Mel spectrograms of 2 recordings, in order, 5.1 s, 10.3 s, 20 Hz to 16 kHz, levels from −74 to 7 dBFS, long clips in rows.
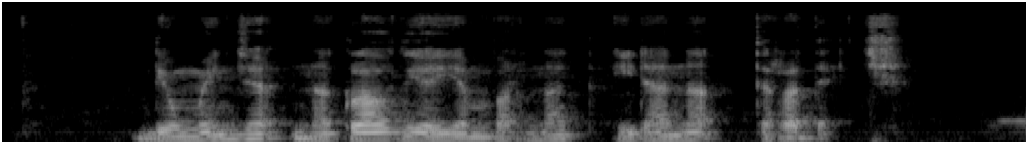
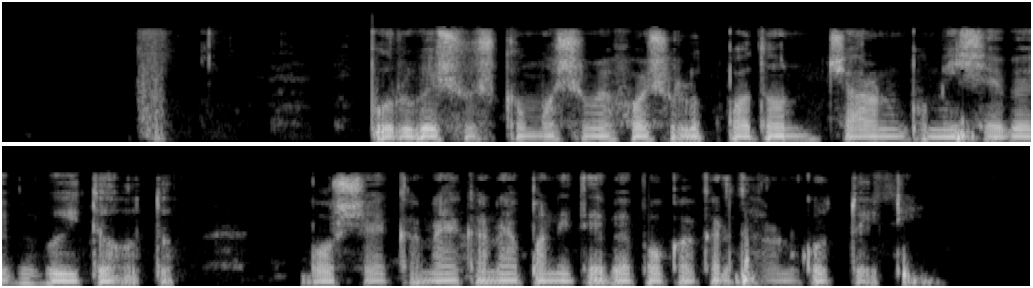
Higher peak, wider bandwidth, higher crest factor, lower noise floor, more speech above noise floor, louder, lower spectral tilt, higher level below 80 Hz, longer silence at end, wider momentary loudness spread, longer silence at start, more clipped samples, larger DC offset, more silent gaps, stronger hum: second, -6 dBFS vs 0 dBFS; first, 11.5 kHz vs 8.2 kHz; about the same, 22 dB vs 18 dB; second, -64 dBFS vs -80 dBFS; second, 36 dB vs 63 dB; second, -29 LUFS vs -17 LUFS; first, -5.5 dB/octave vs -4 dB/octave; about the same, -50 dBFS vs -46 dBFS; second, 0 s vs 0.5 s; about the same, 12 LU vs 14 LU; about the same, 0.65 s vs 0.7 s; neither; neither; neither; neither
